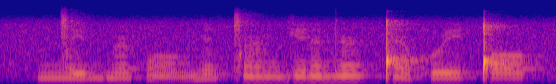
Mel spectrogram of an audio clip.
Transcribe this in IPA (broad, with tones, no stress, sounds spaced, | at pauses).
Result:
ŋ͡ǀ e˧ m b œ̃˧ p ɔ̃ː˨ ŋ ɡ ɛ̃˧ ǀ ə̃ː˦ ŋ ɡ e˦ ɾ ə̃˦ d ə̃ː˦ ǃ ɛ̃˦˨ χʷ eː˦ ǃ ɔ˦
